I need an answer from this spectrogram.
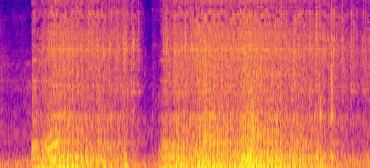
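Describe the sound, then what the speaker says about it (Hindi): A sewing machine stitches tucks on a mirror work blouse with a fast, steady mechanical whir in two close, loud runs separated by a short pause. "हम यहाँ पर ये टक्स को सिलेंगे यानी कि स्टिच करेंगे"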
